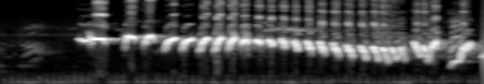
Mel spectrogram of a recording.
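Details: Kept white-rumped shama used as a tutor for young birds, delivering a fast rattling series of short whistled notes, about four per second, slowly falling in pitch and ending in a sharp upward flourish; faint low hum behind.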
